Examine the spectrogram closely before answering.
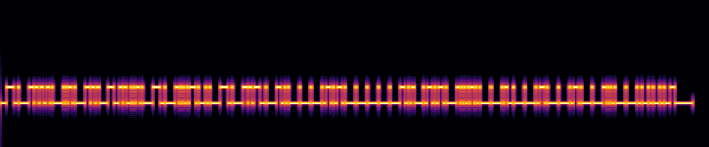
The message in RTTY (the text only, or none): … IS VOLSTREKT ONAANVAARDBAAR.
